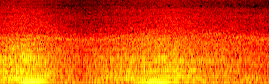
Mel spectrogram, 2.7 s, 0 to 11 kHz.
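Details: Wolf EX-150 scooter, GY6 157QMJ 150cc four-stroke, after a hard-starting fix: revs climb and fall back cleanly twice with even firing and no stumbles or misses. Healthy revving.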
